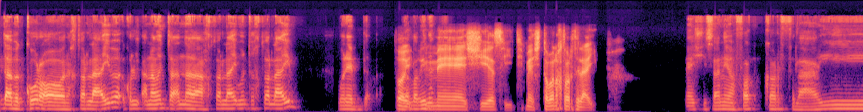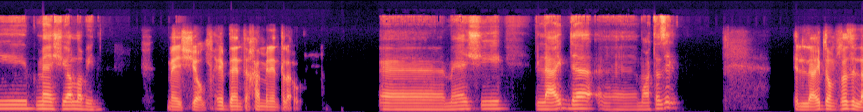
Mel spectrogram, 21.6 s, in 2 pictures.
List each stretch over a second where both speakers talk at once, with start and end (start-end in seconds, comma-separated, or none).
none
